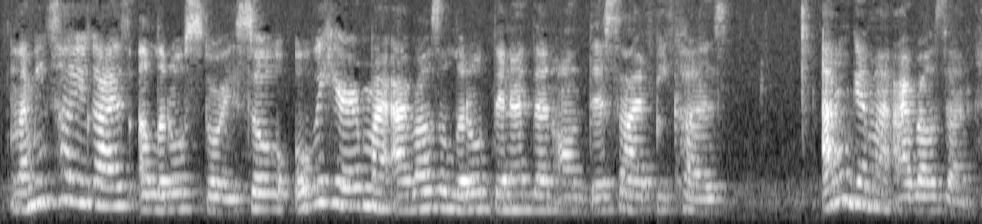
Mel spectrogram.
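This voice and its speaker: A woman's voice: medium pitch, brisk, dull audio, a little hiss or hum. Young woman rambling through a makeup tutorial, lots of "like", kinda far from the mic, echoey room. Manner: chatty, filler-heavy, frequent "like" and asides. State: a bit sick. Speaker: beauty vlogger. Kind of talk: casual makeup tutorial chat. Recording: roomy echo, set back from the mic.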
